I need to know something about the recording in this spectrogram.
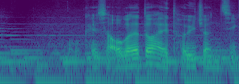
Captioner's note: Cantonese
